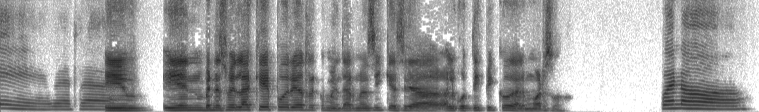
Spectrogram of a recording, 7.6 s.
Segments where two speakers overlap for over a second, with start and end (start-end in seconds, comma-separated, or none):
none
